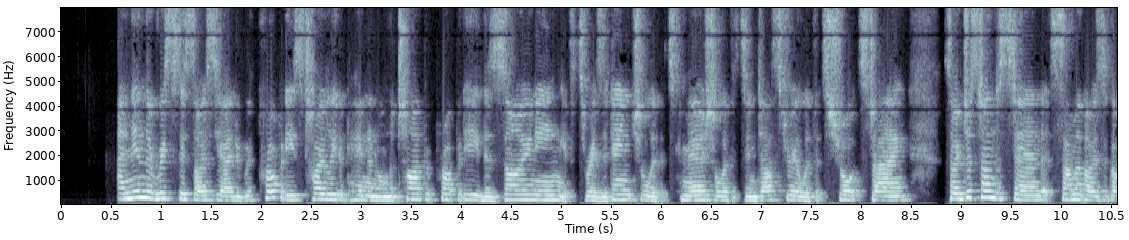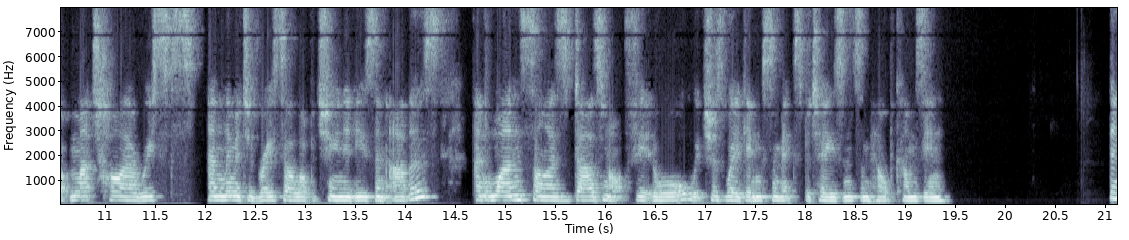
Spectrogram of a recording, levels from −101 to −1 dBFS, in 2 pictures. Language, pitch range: English, 160-190 Hz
